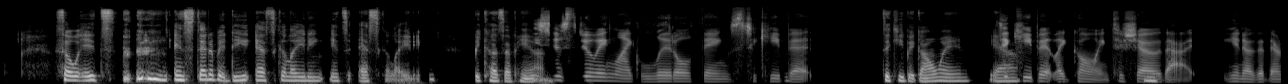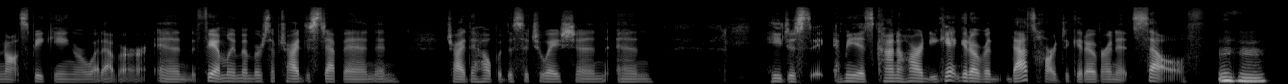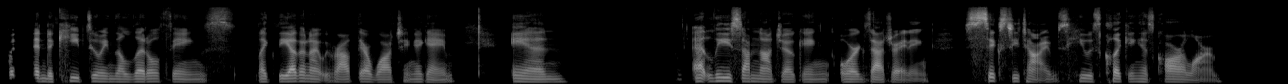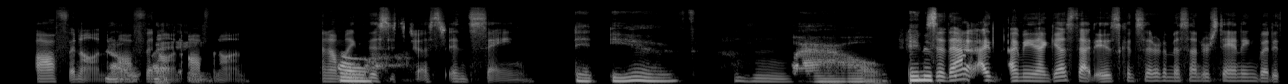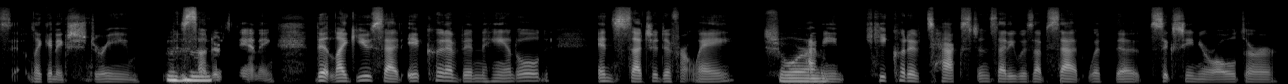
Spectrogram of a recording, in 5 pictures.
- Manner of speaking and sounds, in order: throat clearing; other background noise; tapping; laughing while speaking: "misunderstanding"
- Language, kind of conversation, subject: English, unstructured, How can I handle a recurring misunderstanding with someone close?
